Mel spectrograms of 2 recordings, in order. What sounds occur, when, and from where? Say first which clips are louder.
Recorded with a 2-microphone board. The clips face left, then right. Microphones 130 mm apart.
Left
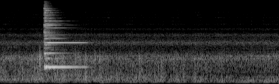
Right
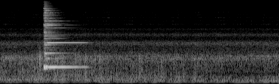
0.4 s a bell: right 1 dB; 50° right (ahead or behind), 3 m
